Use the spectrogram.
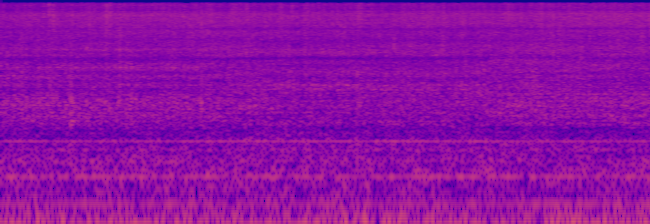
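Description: Omelette egg mixture frying in a hot pan, a steady close sizzle and crackle running evenly throughout with no talking.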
